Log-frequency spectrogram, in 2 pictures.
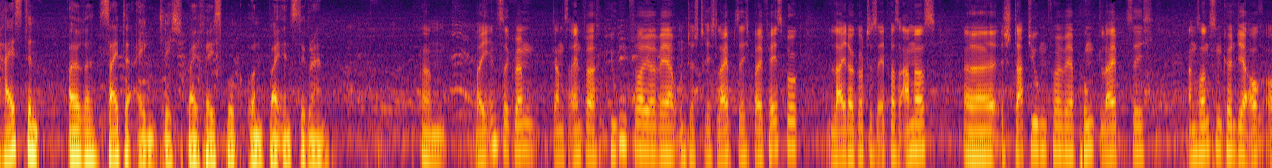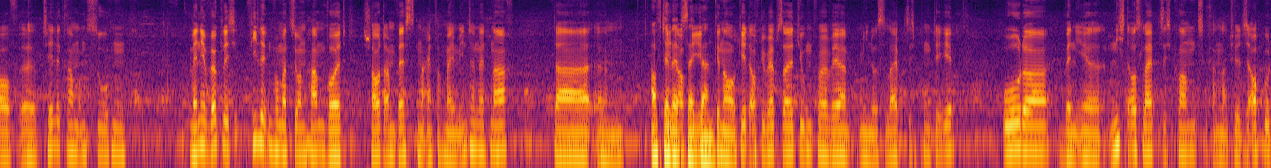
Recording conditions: busy venue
